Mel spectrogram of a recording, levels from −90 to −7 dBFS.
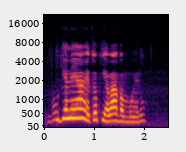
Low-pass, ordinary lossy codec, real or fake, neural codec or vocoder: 14.4 kHz; none; fake; vocoder, 48 kHz, 128 mel bands, Vocos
